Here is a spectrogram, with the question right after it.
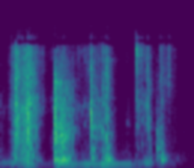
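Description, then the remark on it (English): Playing cards being shuffled: five quick bursts of crisp, papery riffling over about two seconds, each separated by a short pause, fairly loud with a faint low hum beneath and no talking. “I love hearing the cards shuffle.”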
